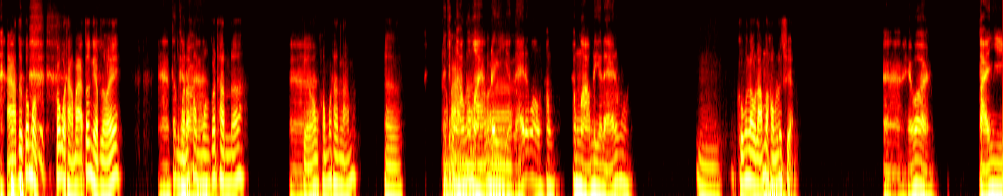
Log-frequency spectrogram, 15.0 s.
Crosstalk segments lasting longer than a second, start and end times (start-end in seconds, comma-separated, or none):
6.7-7.8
